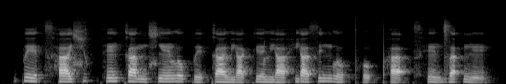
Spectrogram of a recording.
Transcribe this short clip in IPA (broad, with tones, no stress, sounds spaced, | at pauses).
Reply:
p e˥˧ t͡sʰ a˧ ɕ u˦ k̚ h ẽ˦ k a˥˧ n ɕ ẽ˦ l o˦ p e˨ ʔ k a˧ l j a˨˩ k e˧ l j a˨˩ h j a˥˧ s i˦ ŋ l o˨ ʔ pʰ o˨ ʔ pʰ a˨ ʔ t͡sʰ ẽ˥˧ d͡z a˦ ʔ ŋ ẽ˨˩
